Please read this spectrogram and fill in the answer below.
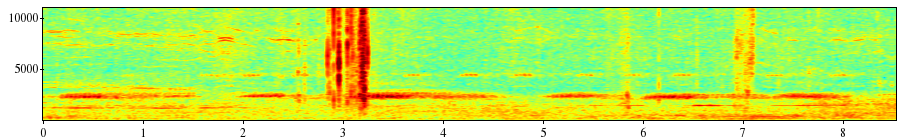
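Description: Evening chorus of calling insects: short trills repeating about once a second, with a quick burst of sharp clicks about three seconds in.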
